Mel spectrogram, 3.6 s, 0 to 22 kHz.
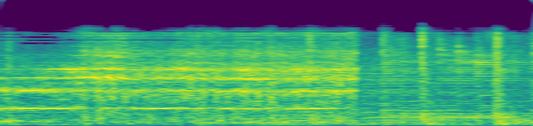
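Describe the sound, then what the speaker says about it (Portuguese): The Lhasa Express passenger train races through industrial eastern China at over 110 km/h, a loud, close, continuous rail rumble and roar whose tone shifts partway through, with faint rhythmic clatter afterward. "Atualmente, o Expresso para Lhasa avança através da China Oriental Industrial a mais de 110 km por hora"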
